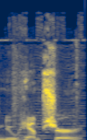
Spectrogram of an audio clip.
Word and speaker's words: New Hampshire: outside New England have a tendency to pronounce the S-H-I-R-E at the end of place names as Shire and not Sure, as it like New Hampshire.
